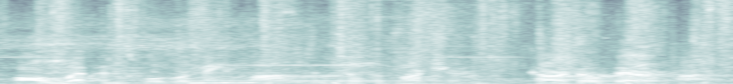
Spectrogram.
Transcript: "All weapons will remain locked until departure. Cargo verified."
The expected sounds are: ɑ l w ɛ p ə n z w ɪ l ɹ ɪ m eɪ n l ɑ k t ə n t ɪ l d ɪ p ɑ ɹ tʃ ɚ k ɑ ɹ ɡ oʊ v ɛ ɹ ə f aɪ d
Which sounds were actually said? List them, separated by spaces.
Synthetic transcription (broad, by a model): ɑ l w ɛ p ə n z w ɪ l ɹ ɪ m eɪ n l ɑ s t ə n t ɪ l d ɪ p ɑ ɹ tʃ ɚ k ɑ ɹ ɡ oʊ v ɛ ɹ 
